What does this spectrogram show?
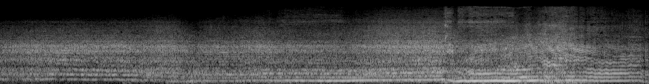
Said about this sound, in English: Out in the Hyundai on Finnish gravel for the first time today.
